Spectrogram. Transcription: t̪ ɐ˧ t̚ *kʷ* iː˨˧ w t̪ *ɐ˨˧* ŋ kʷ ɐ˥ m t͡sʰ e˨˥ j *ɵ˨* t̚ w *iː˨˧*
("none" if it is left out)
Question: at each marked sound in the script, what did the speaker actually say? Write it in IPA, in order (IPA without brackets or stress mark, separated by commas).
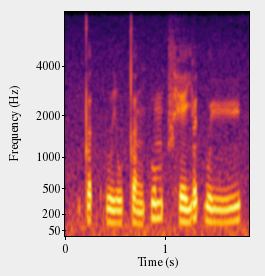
kʷ, ɐ˨˥, ɵ˨, yː˨˧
